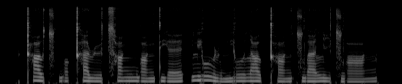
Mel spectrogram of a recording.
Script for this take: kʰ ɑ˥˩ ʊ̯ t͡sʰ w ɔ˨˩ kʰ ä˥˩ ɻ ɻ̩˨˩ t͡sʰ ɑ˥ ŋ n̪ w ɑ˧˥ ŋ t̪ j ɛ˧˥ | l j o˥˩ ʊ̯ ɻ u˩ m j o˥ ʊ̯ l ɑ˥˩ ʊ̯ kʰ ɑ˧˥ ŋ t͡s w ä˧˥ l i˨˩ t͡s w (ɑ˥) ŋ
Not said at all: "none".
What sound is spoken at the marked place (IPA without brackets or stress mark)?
ɑ˧˥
